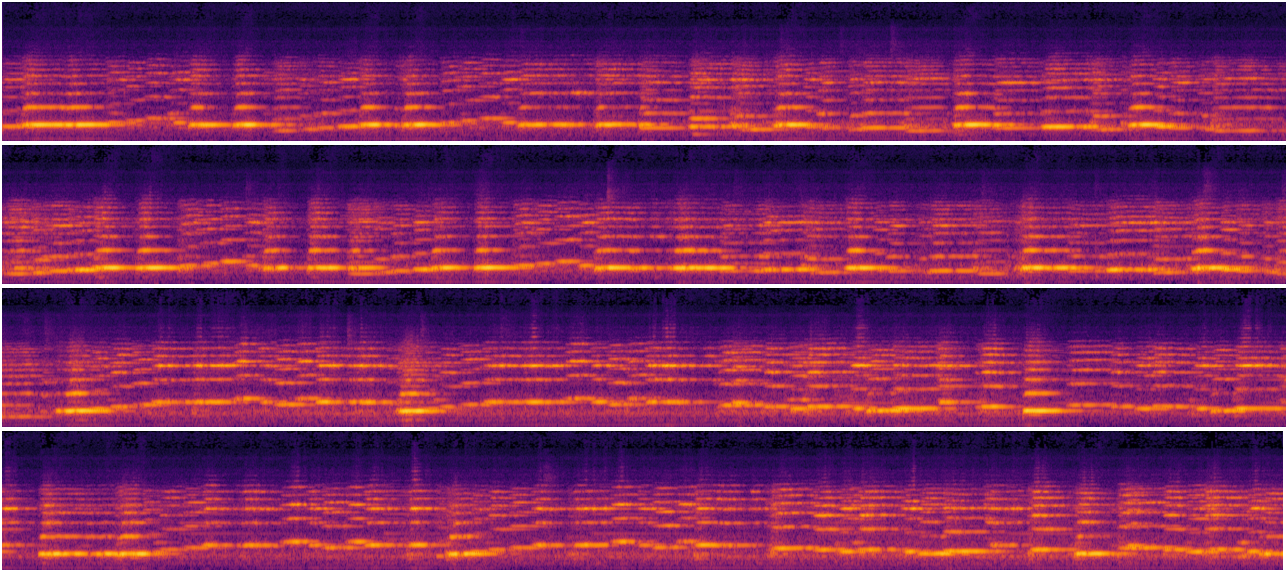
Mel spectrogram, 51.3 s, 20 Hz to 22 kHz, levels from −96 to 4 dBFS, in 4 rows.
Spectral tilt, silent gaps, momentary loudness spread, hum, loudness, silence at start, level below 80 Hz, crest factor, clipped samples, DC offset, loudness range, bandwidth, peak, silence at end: -2.5 dB/octave; none; 12 LU; none; -18 LUFS; 0 s; -68 dBFS; 14 dB; under 0.1%; under 0.1%; 3 LU; 7.2 kHz; -4 dBFS; 0 s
